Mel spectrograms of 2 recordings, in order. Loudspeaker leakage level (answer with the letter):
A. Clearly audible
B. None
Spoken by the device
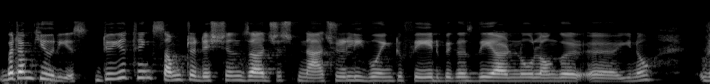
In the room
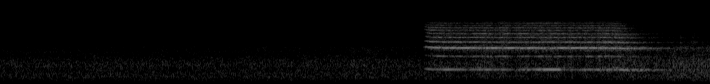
B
